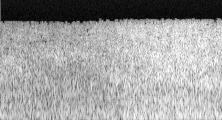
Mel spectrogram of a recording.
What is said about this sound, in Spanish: Ese cauce, que habitualmente está seco, a esta hora lleva agua.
